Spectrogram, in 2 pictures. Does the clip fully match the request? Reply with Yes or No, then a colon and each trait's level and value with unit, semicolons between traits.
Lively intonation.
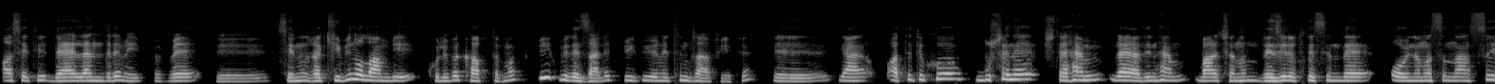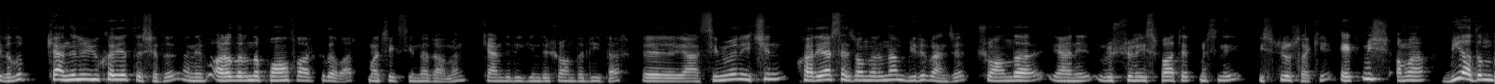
No: average, 3.2 semitones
